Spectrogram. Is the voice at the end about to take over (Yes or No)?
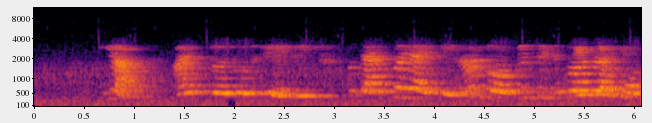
No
